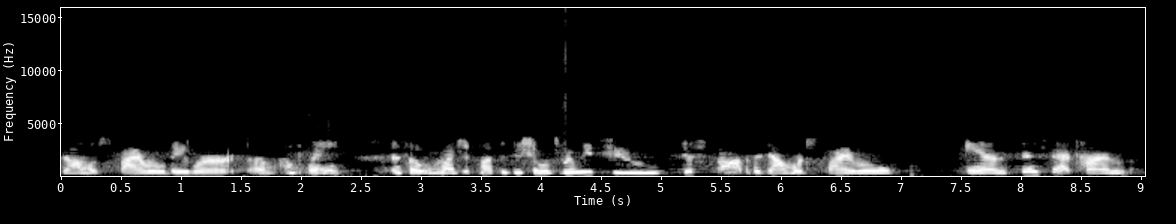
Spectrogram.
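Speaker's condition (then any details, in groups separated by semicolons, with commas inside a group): No condition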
